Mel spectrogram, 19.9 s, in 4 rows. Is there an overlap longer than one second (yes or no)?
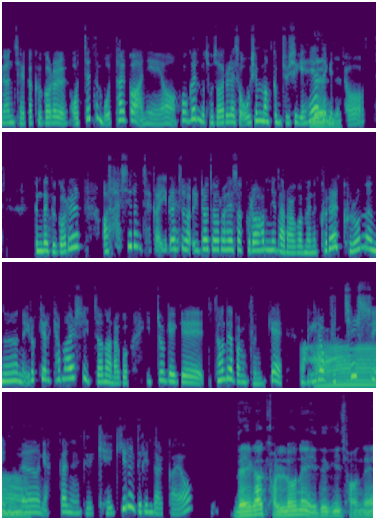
yes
